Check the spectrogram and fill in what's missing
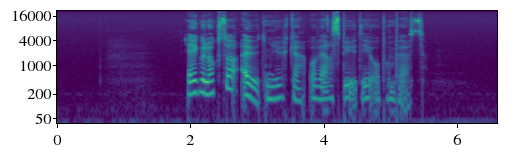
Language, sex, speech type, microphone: Norwegian, female, read, Sennheiser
